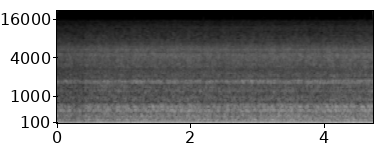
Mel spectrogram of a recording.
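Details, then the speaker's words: 1968 Pontiac ambulance with an Aces Killshot throttle-body EFI, cold idle after sitting 2.5 weeks: steady, even low rumble with no knocks, misses or surging. The AFR is reaching target and closed loop is reached; normal cold idle. "The AFR is already getting where it needs to be. She's cleaning up. We got closed loop."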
